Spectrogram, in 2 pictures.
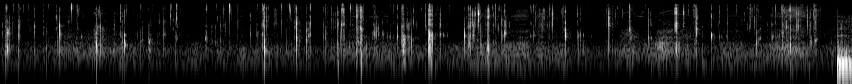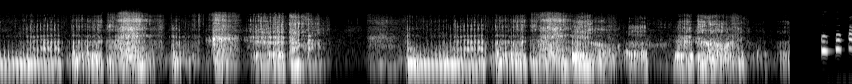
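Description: First, about ten seconds of fast, irregular crunching clicks from a snail feeding on a leaf. Then lions roaring in long, loud calls with short breaks, stopping just before the end.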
